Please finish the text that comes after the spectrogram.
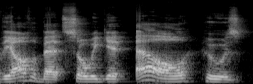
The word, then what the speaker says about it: Elle: wallace jr was doing e-l-l-e pronounced l is actually the french word for she so it's really just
